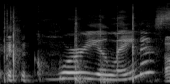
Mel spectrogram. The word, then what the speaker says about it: Coriolanus: Coriolanus? – Uh-huh.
